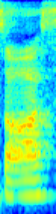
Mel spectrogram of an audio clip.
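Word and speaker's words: XOS: So all this means is they're pronounced Zos and Phos, and these are chains of sugars, oligosaccharides, multiple chains of sugars.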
